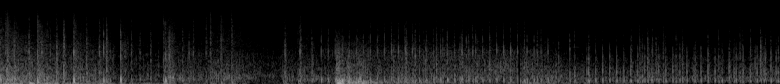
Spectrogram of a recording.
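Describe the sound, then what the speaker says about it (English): Machine gun hip fire in the video game Hell Let Loose, rapid bursts of gunfire with dense rattling shots, fairly faint and continuous through the whole stretch. "just hip firing an MG"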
